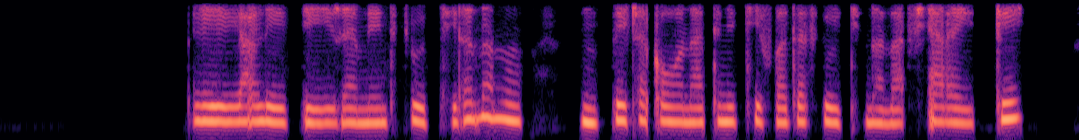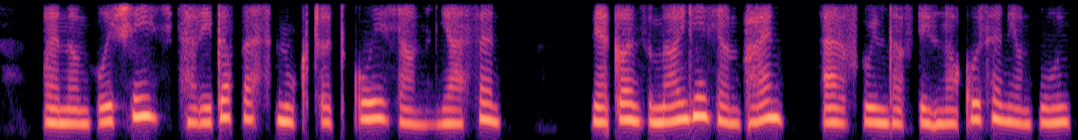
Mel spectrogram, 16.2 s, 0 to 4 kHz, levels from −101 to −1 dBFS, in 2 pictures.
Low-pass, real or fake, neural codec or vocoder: 3.6 kHz; fake; codec, 16 kHz, 1 kbps, FunCodec, trained on LibriTTS, 50 frames a second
